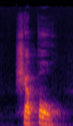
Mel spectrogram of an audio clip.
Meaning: Used to express appreciation
- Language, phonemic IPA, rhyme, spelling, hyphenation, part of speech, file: Dutch, /ʃaːˈpoː/, -oː, chapeau, cha‧peau, interjection, Nl-chapeau.ogg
